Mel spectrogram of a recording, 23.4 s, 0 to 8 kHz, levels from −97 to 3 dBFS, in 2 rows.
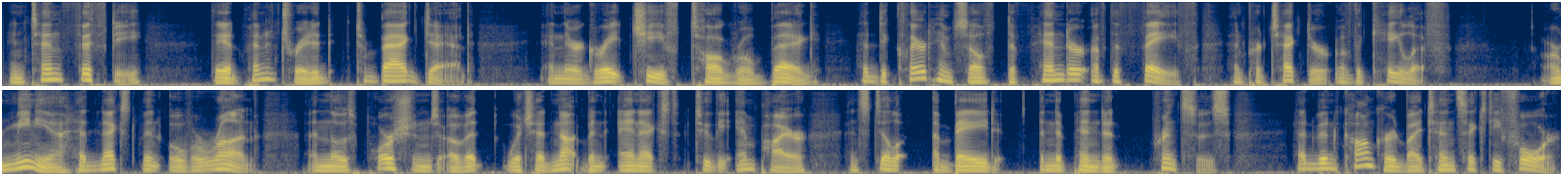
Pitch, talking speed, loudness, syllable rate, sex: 105 Hz, 145 wpm, -20 LUFS, 4.8 syllables/s, male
